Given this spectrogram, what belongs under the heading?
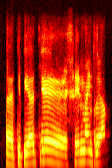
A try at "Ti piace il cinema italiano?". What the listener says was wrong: Ti piace? Okay, जरा सवाल के अंदाज में बोलिएगा। Ti piace il cinema italiano?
